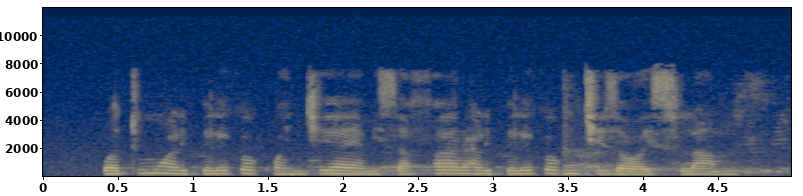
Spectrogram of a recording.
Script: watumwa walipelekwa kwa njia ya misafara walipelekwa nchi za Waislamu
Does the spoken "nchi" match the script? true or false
true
